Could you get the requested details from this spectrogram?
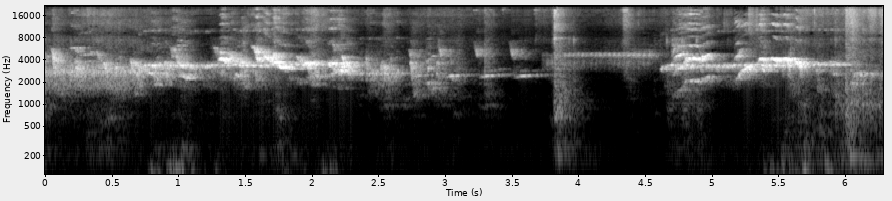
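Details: Portuguese harlequin canary during nesting and nest building: bright, fast twittering song with rolling trills and short whistled notes high in pitch, broken by a brief pause before a steady whistled tone and renewed chatter.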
